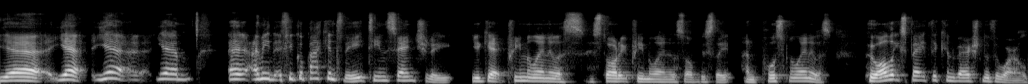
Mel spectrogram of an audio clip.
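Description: Against a quiet background, a man with a Scottish accent speaks fairly quickly in a high pitch, his dark, mellow tone moving through very wide pitch swings. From Scotland. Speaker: history professor. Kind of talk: interview on church history.

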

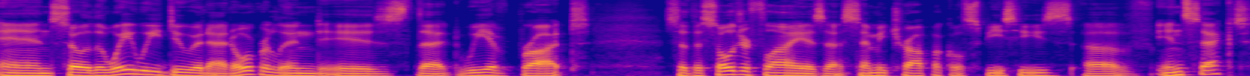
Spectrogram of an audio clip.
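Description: In a very clean recording with a silent background, a man with a Canadian accent speaks at a moderate pace in a normal speaking voice of medium pitch, with ordinary pitch variation and very even loudness. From Ontario, Canada. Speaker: scientist and startup founder. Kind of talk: interview.

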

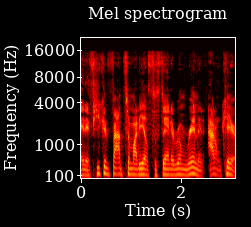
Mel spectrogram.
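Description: A very fast-talking man with a Southern US accent and medium pitch, on a very clean recording with a silent background. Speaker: guest, uncle of a man killed by police. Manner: emotional, animated.

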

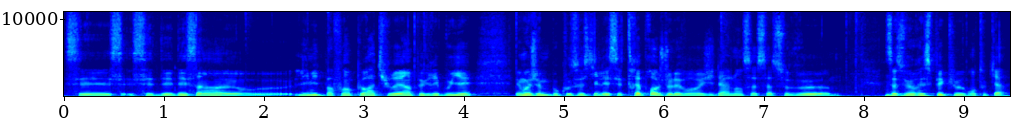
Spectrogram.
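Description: At a fairly quick pace, a man with a dark, mellow tone speaks in a medium pitch with ordinary pitch variation. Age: 30s. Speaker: podcaster. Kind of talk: recommendation segment. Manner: halting, repeats words.

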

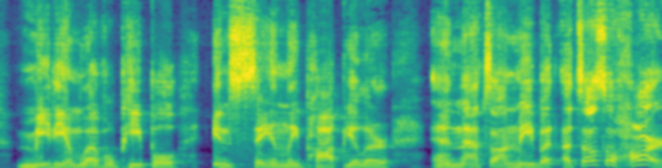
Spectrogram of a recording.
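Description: In a normal speaking voice, a man with an American accent talks at a moderate pace and a fairly high pitch, on a very clean recording with a silent background. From Arizona, US. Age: 40s. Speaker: comedian and podcast host. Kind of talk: casual chat.

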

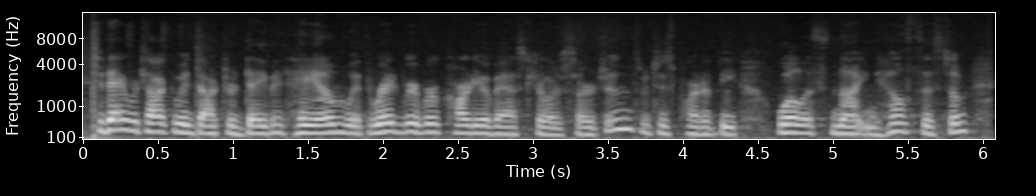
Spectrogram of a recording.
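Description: Over music in the background, a woman speaks at a very fast pace with hardly any pauses, at a medium pitch and with ordinary pitch variation. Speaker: TV show host. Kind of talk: interview with caller questions. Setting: TV studio with phone-in calls.

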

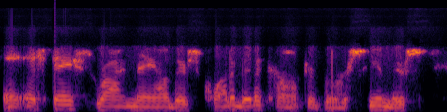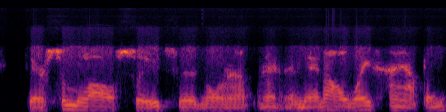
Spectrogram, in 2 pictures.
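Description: In a Middle Tennessee accent, a man speaks at a fairly quick pace with a medium pitch, very even loudness, and fairly even intonation. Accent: US Southern (Middle Tennessee). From Tennessee, Sumner County (Portland area). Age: 50s. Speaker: banker and county commissioner. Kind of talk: casual interview.

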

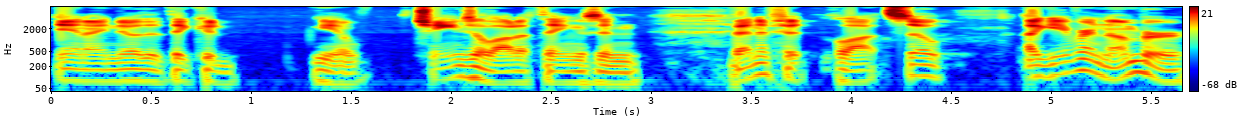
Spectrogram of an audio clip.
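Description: A man with an American accent, a bright, sharp tone and a fairly quick pace, on a very clean recording with a silent background. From New Jersey. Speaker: brand strategist. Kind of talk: interview.

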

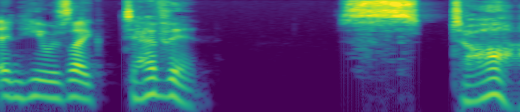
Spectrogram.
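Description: A woman with a plain, everyday voice and a fairly low pitch speaks with fairly even intonation on a very clean recording, silent in the background, dry and close with no echo. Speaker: podcast co-host. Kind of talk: casual chat.

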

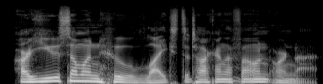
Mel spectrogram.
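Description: A man's voice moves through very wide pitch swings. The recording is very clean, with a silent background. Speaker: podcast co-host. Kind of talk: casual chat. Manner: fast.

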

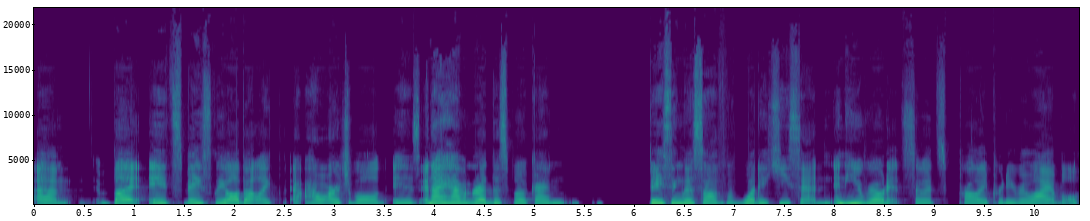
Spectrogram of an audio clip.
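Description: Recorded very clean with a silent background and a dry, close sound with no echo, a woman speaks in an ordinary speaking voice at a fairly high pitch, with fairly even intonation and a moderate pace. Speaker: podcast co-host. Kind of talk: casual comedic banter. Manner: joking, playful.

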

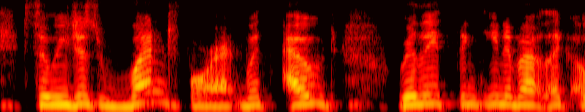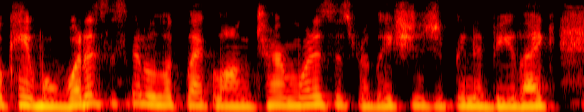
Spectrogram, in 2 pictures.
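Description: At a very fast pace, a woman of medium pitch speaks in a somewhat breathy voice with an animated tone and ordinary pitch variation. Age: 20s. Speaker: astrology enthusiast. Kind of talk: casual chat.

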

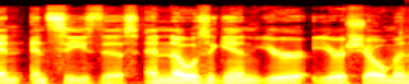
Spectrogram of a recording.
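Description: A man speaks at a moderate pace with a very deep, low pitch and vocal fry. The recording is very clean and the background silent. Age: 40s. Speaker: podcast host. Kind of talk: casual chat. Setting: studio.

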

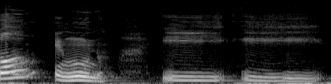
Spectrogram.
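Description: A woman is speaking. She has a Costa Rican accent. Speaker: Hebrew and preschool teacher. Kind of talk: interview. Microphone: too quiet, far from the mic.

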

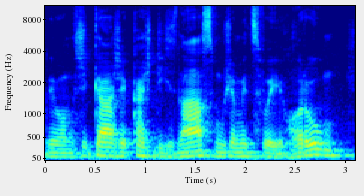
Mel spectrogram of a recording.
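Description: This man's voice is very deep and low, and somewhat breathy. Audible room echo surrounds it. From Czechia, northern Moravia (Zábřeh). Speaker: education manager. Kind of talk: interview. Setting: studio. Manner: hesitant, many fillers.

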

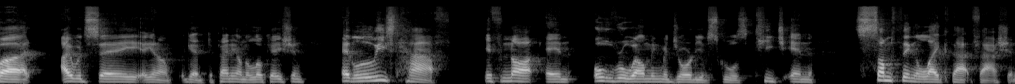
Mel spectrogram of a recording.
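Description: A plain, everyday voice from a man, medium in pitch with ordinary pitch variation and a moderate pace, on a very clean recording with a silent background. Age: 40s. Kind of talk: casual chat.

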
